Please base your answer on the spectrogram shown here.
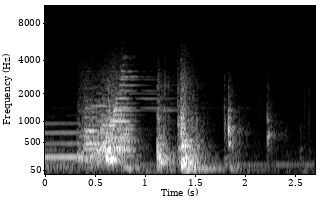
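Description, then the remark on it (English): A room door is kicked shut by a bald man holding a gun: a broad, heavy rush and thud, then several duller knocks and rattles that come quicker and fainter as it settles. No one speaks. “I backed into the room, and Baldy kicked the door shut.”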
